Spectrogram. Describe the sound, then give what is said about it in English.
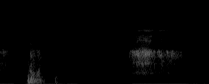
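Heavy breathing right against the microphone: a couple of short, muffled puffs, a brief pause, then a longer, airy hiss of breath, with no talking. “Once again, I'm like breathing in the mic.”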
